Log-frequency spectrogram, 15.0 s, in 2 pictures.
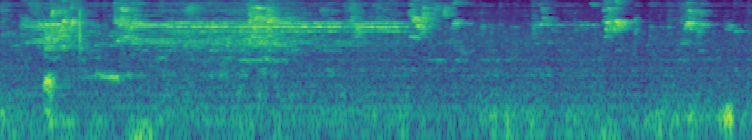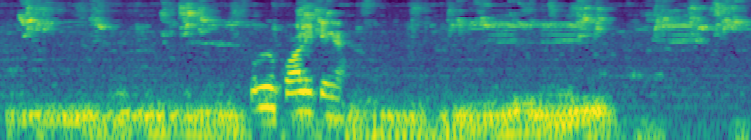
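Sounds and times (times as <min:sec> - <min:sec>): cage birds chirping and twittering: 0:00.0 - 0:15.0.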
